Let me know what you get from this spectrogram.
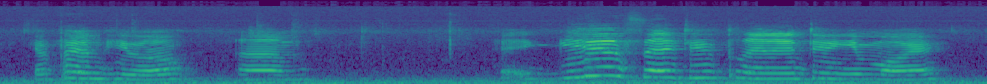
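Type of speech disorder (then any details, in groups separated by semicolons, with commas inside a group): Ataxic dysarthria; Friedreich's ataxia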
